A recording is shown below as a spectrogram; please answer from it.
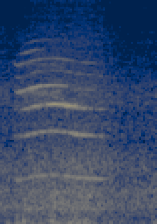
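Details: Pet kitten called Pavi kutty, kept in a cage, meowing to be let out; one drawn-out harmonic meow, steady then slightly falling, in a small quiet room.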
